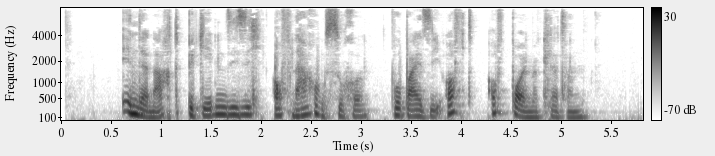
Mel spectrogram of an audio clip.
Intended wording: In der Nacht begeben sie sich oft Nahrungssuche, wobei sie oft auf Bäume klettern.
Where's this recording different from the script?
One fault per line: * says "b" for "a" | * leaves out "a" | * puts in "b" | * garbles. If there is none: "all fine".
* says "auf" for "oft"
